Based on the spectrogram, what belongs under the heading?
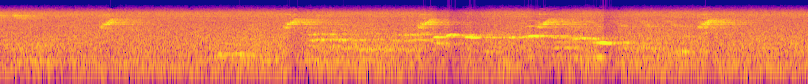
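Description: Caged tropical birds calling in an aviary: a short high chirp repeats about once a second, with a few brief whistled notes near the middle, over a steady background rush.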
